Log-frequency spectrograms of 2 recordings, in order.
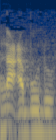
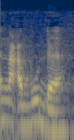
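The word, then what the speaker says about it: نَعْبُدُ: Seperti memfathahkan dal, ya, pada kata na'budu. Misalkan iyyaka na'budu, tapi dibacanya na'buda.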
